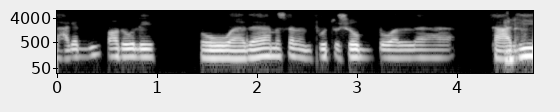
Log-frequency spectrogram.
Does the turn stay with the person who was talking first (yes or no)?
yes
